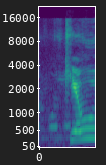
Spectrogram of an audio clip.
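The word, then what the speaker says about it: queue: केवू एक ऐसा शब्द है जिसको बोला भी केवू जाता है और इसकी स्पेलिंग भी उड़ केवू यू ई ये है।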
